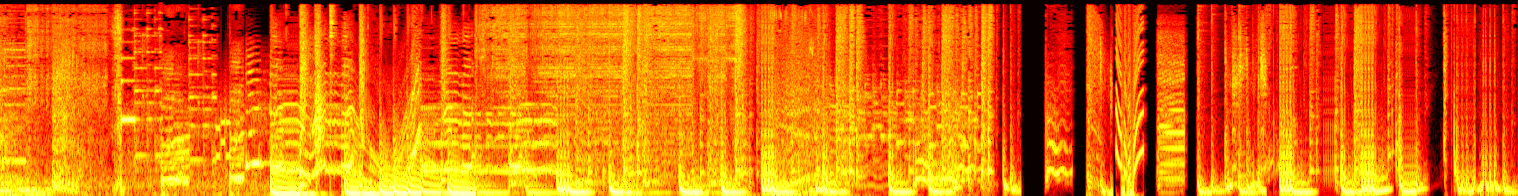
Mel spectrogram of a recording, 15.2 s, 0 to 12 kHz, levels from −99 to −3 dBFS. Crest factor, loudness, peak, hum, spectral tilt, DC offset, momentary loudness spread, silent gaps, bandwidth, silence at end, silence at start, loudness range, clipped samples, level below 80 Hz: 14 dB; -17 LUFS; -2 dBFS; none; -4.5 dB/octave; under 0.1%; 9 LU; 10.25-10.45 s, 10.75-10.86 s, 11.48-11.56 s, 11.88-11.97 s; 11.5 kHz; 0 s; 0 s; 6 LU; under 0.1%; -20 dBFS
